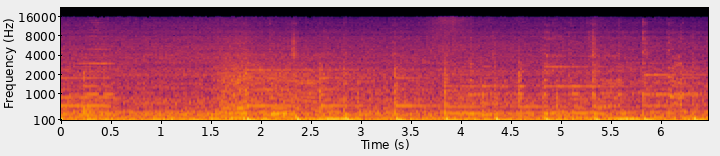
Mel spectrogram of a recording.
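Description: Music from the SsangYong Korando's factory FM radio playing through the car's speakers, over a steady low rumble of the vehicle in the cabin.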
